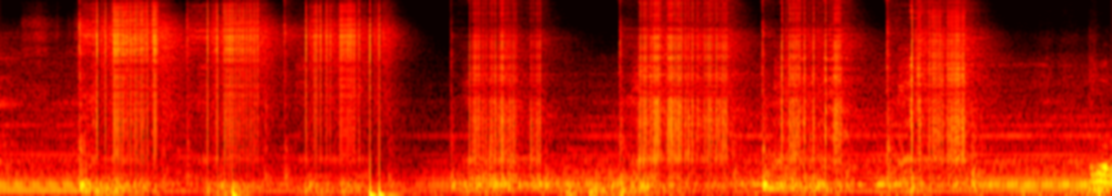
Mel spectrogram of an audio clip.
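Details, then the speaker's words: Welding a new DPF elbow joint at the turbo connection on a Mercedes Sprinter: crackling arc in short irregular bursts with popping and spitting where the steel is weakened, needing extra filler; welding sputter on weakened metal. "that sputtering there, that's a bad bit of metal in there. So I've had to put a bit extra in. So that bit's not as good as the rest."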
